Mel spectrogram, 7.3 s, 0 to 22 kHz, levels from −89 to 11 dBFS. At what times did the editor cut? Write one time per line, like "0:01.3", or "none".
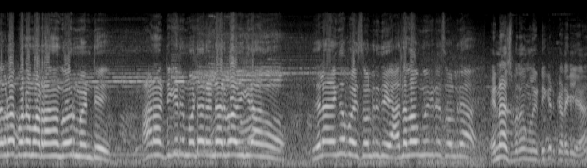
none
